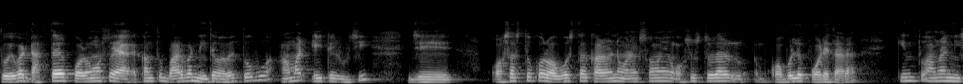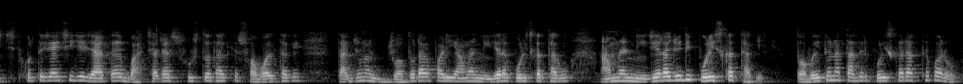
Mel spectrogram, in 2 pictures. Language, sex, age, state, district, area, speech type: Bengali, male, 18-30, West Bengal, North 24 Parganas, urban, spontaneous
